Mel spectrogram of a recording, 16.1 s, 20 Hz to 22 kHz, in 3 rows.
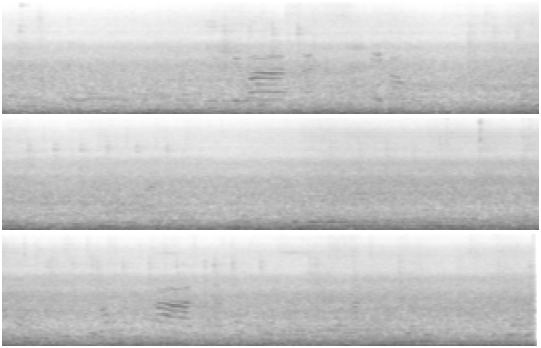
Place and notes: ZhongYuan Park, Taipei City - Elderly chatting
Afternoon sitting in the park, Traffic Sound, Sunny weather, Community-based park, Elderly chatting
Binaural recordings, Please turn up the volume a little
Zoom H4n+ Soundman OKM II
17 February 2014, 16:06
